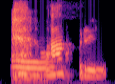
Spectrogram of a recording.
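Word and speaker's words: April: হুম, এটাকে এপ্রিল বলা যাবে? এটা এপ্রিল। আপ্রিল। এপ্রিল। আপ্রিল, কারণ এটার উচ্চারণ কি যার মানে আ। আপ্রিল।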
